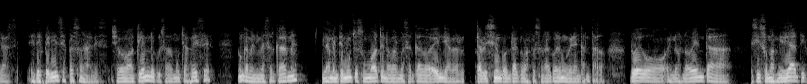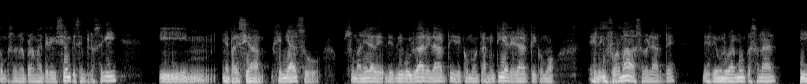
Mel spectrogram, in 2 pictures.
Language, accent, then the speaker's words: Spanish; La Plata, Buenos Aires Province, Argentina; fui a la Facultad de Arte de La Plata. Yo soy de La Plata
